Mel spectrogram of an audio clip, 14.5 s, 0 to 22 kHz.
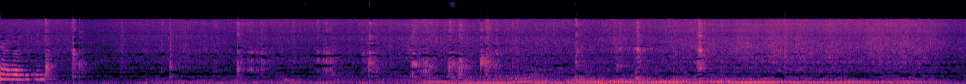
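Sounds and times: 
food sizzling in a pan: 0:00.0 - 0:14.4
spoon mashing and stirring food in a pan: 0:00.7 - 0:01.4, 0:02.5 - 0:07.6.

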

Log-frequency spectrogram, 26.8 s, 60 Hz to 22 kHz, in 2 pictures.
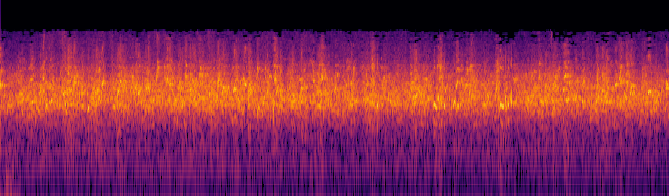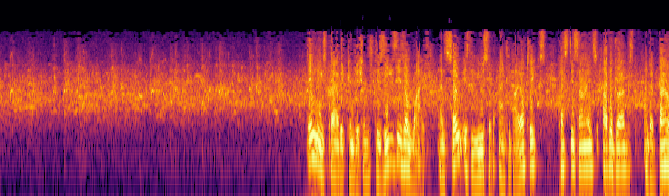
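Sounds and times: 
chorus of many modern domestic turkeys gobbling in crowded farm conditions: 0:00.0 - 0:26.7
speech: 0:19.6 - 0:26.7.

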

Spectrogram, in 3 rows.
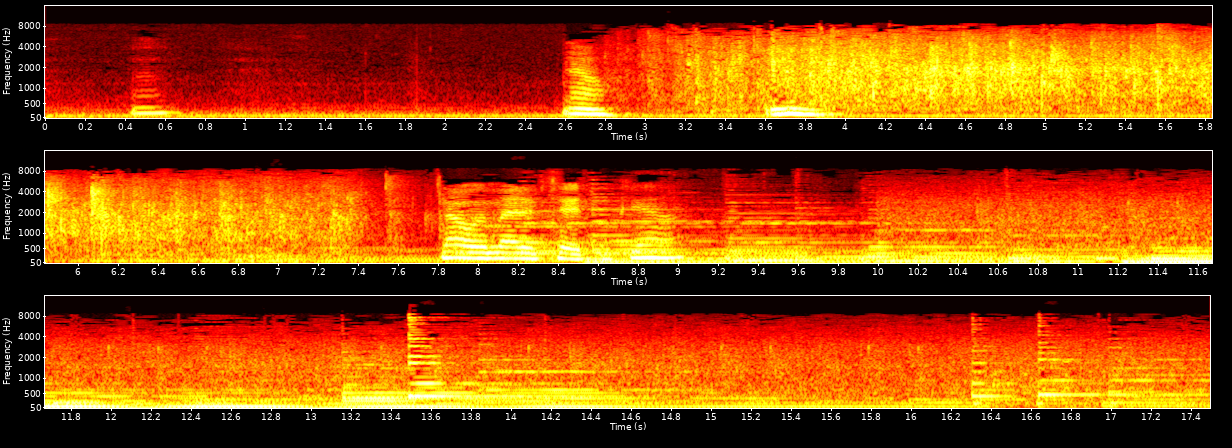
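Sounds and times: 
low droning hum: 0:00.0 - 0:03.9, 0:06.7 - 0:17.4
speech: 0:00.4 - 0:00.8, 0:02.7 - 0:04.1, 0:07.8 - 0:09.2
steady rain pouring in Cambodia: 0:02.9 - 0:07.8, 0:10.0 - 0:17.4.

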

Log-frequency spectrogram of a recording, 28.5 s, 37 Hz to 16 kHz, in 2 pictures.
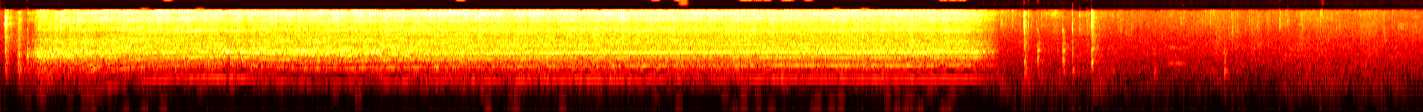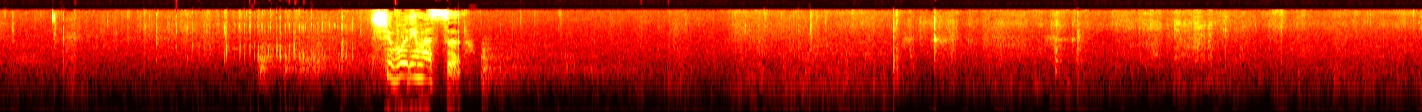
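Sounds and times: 
blender blending washed grapes: 0:00.2 - 0:10.0
speech: 0:18.1 - 0:19.1.

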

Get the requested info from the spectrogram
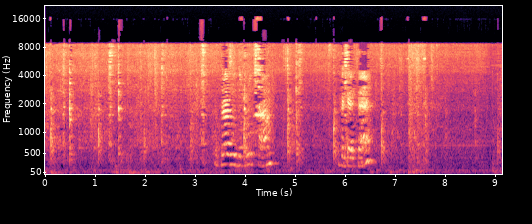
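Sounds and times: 
spoon scraping a pot while stirring flour into hot oil for a roux: 0:03.1 - 0:05.2, 0:06.0 - 0:07.8
speech: 0:03.5 - 0:04.7, 0:05.9 - 0:06.7.

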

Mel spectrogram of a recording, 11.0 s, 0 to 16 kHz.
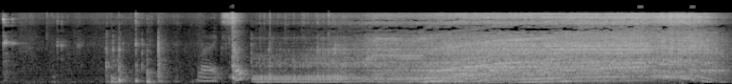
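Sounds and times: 
speech: 0:03.0 - 0:04.4
motorized mixer whirring while mixing chocolate fudge with coconut butter: 0:03.8 - 0:10.9.

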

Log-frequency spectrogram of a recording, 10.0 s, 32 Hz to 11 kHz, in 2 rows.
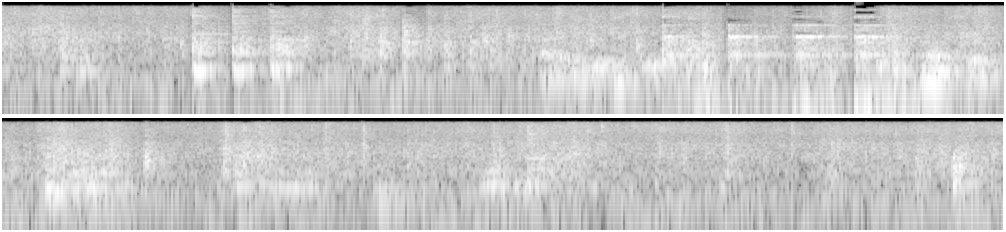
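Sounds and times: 
low frying hiss: 0:00.0 - 0:10.0
spoon stirring mushroom and eggplant with sausage in an iron pot: 0:03.3 - 0:04.9.

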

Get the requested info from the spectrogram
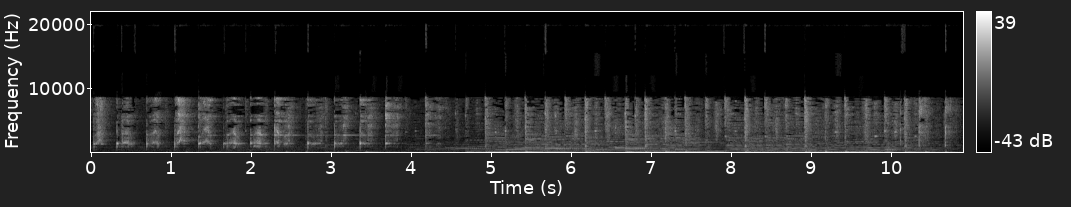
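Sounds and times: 
utensil clinking and scraping against a bowl mixing baking soda with vinegar: 0:00.0 - 0:04.6, 0:05.6 - 0:10.9.

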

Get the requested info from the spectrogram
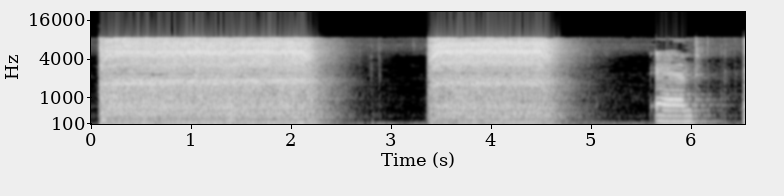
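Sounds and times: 
food processor blade chopping carrots: 0:00.1 - 0:02.5, 0:03.4 - 0:04.9
speech: 0:05.9 - 0:06.2.

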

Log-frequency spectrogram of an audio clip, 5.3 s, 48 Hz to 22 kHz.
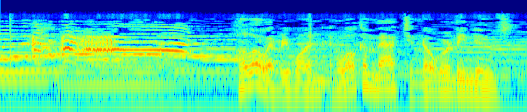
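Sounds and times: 
rooster crowing: 0:00.2 - 0:02.1
speech: 0:03.1 - 0:05.2.

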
